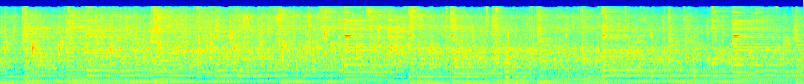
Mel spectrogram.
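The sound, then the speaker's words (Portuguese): A large crowd claps steadily and continuously for Jesus, a dense wash of applause, with low sustained musical tones underneath throughout. “Fique em pé, se você vai aplaudir, aplauda Jesus para valer mesmo.”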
